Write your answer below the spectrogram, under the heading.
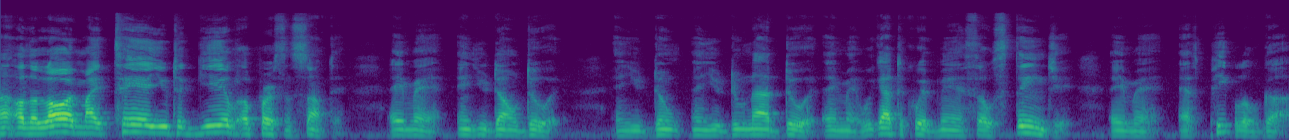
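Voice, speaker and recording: At a fairly slow pace, a man speaks with big swings in loudness over a quiet background. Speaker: lay preacher. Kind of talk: sermon. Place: home room. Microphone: phone near.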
